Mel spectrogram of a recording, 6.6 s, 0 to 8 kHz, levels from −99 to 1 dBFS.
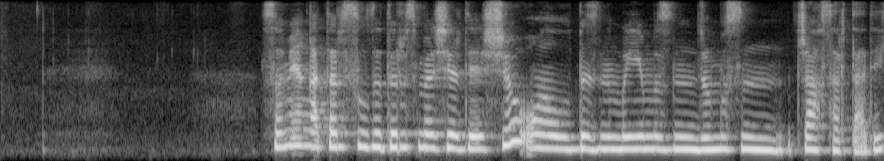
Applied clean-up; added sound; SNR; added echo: none; none; none; none.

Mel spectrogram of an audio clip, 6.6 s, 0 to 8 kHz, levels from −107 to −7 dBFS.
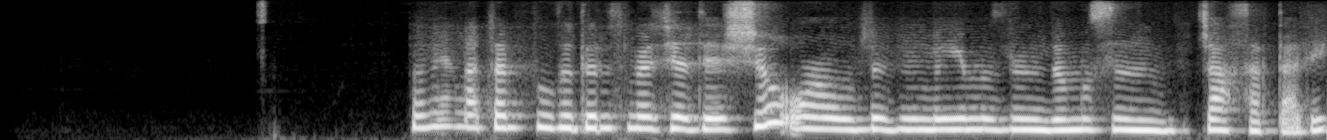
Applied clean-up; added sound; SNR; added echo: neural mask model DeepFilterNet 3.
